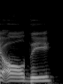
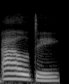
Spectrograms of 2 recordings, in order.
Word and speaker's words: Aldi: Americans say Aldi. British say Aldi. Aldi. Aldi. Aldi. Whereas Americans say Aldi.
